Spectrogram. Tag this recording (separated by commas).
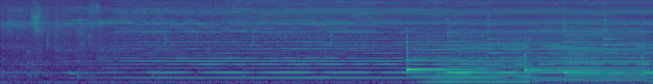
Music, Speech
